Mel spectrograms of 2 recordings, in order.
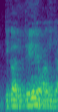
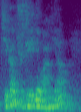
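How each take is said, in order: First: It is asked as a plain question. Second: It is asked in a sneering, mocking tone.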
